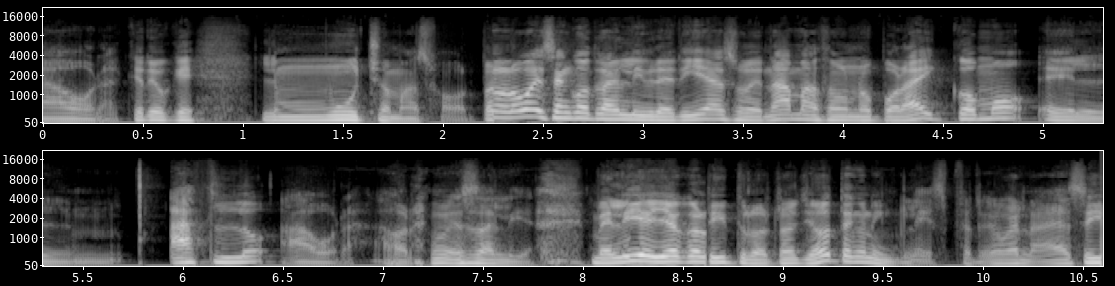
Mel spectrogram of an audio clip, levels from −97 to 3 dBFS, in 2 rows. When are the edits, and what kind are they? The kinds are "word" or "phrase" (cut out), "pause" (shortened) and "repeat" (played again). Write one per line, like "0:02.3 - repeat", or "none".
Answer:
0:01.2 - word
0:02.3 - word
0:05.0 - word
0:07.2 - word
0:08.6 - word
